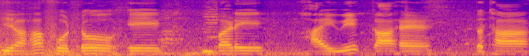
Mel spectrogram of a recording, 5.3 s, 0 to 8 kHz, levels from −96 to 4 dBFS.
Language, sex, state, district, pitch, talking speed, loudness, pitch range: Hindi, male, Haryana, Charkhi Dadri, 145 Hz, 90 wpm, -16 LUFS, 140-155 Hz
